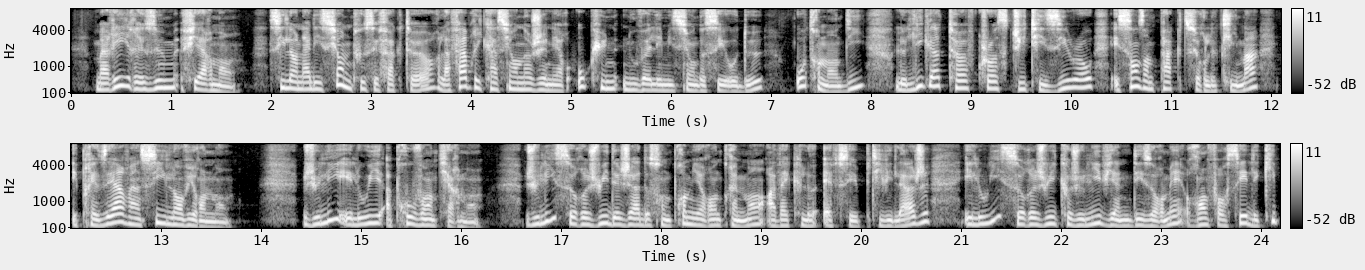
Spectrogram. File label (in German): VoiceOver Franzoesisch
